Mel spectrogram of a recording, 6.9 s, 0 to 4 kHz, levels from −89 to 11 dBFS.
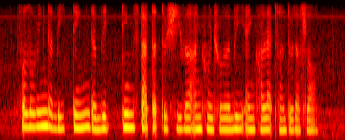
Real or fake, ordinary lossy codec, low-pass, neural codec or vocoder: real; none; 3.6 kHz; none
